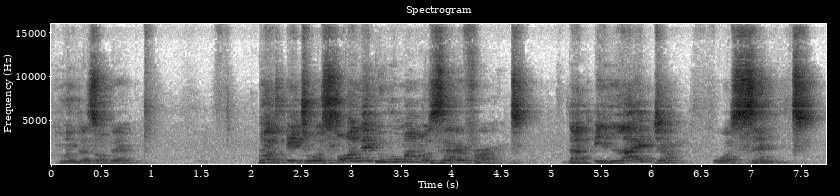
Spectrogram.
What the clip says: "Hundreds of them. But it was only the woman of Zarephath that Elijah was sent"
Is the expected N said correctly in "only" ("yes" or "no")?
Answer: yes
